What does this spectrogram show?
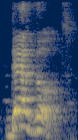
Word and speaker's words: desert: it has different pronunciation as a noun its pronunciation is Desert the stress is on first syllable the comma like sign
